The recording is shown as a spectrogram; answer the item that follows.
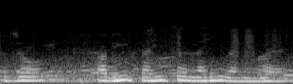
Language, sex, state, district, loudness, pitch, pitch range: Hindi, male, Madhya Pradesh, Katni, -13 LUFS, 175 Hz, 160-180 Hz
